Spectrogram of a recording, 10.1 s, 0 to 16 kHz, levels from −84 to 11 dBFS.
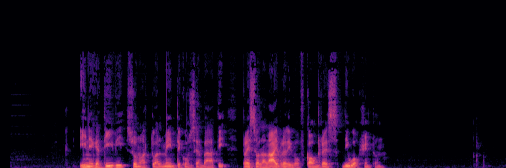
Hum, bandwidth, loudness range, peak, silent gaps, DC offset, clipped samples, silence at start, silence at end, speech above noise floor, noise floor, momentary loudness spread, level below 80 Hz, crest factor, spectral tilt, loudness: none; 11.5 kHz; 6 LU; 0 dBFS; none; under 0.1%; under 0.1%; 1.6 s; 2.45 s; 53 dB; -75 dBFS; 13 LU; -42 dBFS; 22 dB; -6.5 dB/octave; -22 LUFS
